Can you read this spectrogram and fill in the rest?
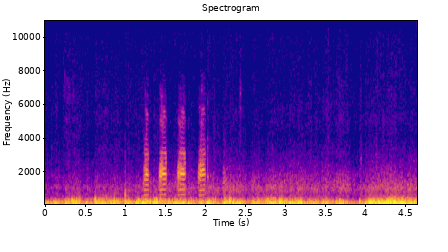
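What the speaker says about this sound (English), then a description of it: "Yeah, quack, quack, quack, quack, quack" A duck quacks in a quick run of four calls beside a busy airport, fairly close over steady wind and low rumbling background noise.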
